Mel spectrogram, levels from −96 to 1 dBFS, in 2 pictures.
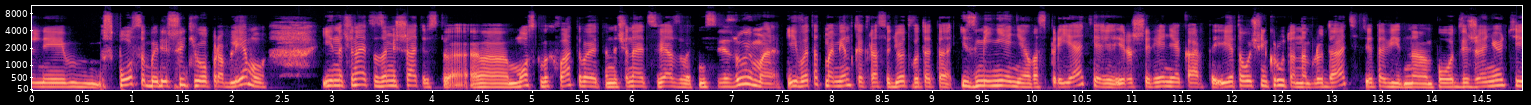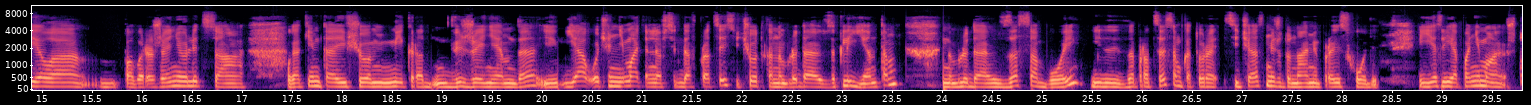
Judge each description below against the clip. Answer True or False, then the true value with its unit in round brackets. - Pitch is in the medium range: True (160 Hz)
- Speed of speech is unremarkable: True (145 wpm)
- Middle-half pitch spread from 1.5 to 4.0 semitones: True (3.4 semitones)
